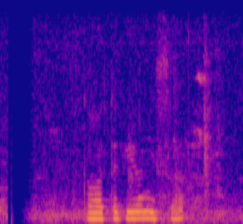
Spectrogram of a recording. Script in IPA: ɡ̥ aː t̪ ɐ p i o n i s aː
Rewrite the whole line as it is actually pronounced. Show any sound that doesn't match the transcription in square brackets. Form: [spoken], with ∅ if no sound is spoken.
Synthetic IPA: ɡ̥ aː t̪ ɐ [k] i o n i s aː

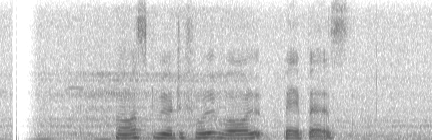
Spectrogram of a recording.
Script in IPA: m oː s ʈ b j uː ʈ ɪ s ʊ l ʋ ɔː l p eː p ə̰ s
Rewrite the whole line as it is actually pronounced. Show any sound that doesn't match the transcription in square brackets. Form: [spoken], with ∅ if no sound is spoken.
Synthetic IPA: m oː s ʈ b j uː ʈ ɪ [f] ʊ l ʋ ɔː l p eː p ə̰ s

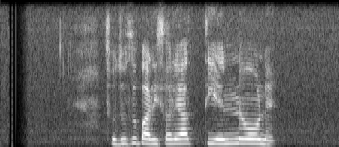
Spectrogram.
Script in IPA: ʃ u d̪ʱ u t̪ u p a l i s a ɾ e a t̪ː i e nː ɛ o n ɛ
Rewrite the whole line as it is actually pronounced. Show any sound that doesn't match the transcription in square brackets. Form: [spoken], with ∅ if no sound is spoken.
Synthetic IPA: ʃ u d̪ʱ u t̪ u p a [ɾ] i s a ɾ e a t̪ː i e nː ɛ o n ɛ

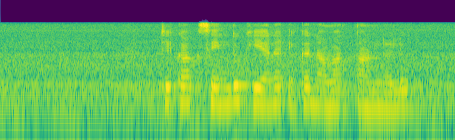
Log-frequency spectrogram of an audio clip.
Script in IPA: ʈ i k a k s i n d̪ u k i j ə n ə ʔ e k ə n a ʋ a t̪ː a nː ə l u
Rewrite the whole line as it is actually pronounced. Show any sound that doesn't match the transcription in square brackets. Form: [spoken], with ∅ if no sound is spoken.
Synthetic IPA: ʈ i k a k s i n d̪ u k i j ə n ə ʔ e k ə n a ʋ a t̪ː a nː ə l u

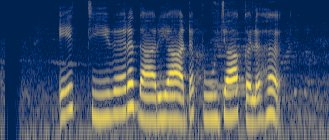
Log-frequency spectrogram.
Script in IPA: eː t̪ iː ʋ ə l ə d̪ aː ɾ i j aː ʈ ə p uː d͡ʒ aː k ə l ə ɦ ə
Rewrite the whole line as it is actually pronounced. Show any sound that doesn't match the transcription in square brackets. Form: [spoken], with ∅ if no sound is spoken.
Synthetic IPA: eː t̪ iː ʋ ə [ɾ] ə d̪ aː ɾ i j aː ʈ ə p uː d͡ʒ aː k ə l ə ɦ ə

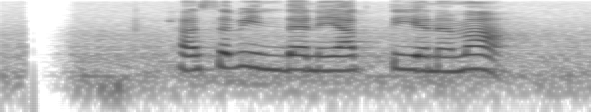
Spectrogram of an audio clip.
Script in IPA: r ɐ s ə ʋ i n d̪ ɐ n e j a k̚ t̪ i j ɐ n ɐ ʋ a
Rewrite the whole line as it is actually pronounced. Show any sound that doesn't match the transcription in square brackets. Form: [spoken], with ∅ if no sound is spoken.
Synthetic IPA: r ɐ s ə ʋ i n d̪ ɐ n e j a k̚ t̪ i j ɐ n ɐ ʋ a

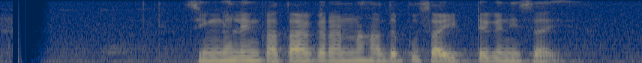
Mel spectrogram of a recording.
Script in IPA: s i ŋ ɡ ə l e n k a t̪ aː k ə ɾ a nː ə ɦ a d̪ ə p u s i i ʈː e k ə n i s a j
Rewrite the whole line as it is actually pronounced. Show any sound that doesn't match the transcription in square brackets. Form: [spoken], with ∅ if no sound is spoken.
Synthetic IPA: s i ŋ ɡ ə l e [ŋ] k a t̪ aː k ə ɾ a nː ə ɦ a d̪ ə p u s [a] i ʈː e k ə n i s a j

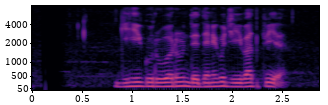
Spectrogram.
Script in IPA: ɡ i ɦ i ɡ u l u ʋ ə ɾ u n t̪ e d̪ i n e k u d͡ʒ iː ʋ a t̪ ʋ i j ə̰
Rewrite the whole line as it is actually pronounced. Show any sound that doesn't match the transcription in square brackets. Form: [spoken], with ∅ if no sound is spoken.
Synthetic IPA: ɡ i ɦ i ɡ u [ɾ] u ʋ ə ɾ u n [d̪] e d̪ [e] n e k u d͡ʒ iː ʋ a t̪ ʋ i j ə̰

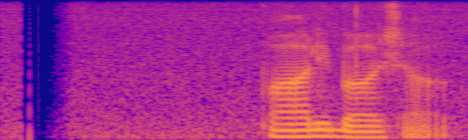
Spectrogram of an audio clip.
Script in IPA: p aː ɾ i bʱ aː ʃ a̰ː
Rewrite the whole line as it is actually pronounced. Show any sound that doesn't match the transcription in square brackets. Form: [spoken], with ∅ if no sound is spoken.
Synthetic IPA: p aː [l] i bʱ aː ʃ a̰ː

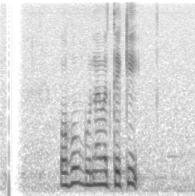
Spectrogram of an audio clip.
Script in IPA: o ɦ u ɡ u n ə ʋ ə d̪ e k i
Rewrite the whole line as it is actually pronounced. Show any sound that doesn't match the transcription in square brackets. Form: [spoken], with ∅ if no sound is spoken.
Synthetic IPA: o ɦ u ɡ u n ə ʋ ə [t̪] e k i

